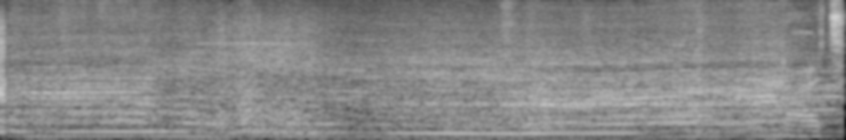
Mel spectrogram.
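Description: Racing car in the video game Le Mans Ultimate, its engine droning steadily at a held pitch that lifts slightly and settles again, loud and close.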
